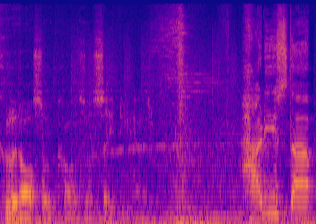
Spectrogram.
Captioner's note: sirens wailing; blade ringing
